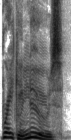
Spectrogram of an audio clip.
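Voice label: News Female Breaking News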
